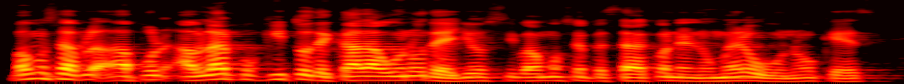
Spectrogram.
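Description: A man's voice: medium pitch, fairly even intonation, quick pace, highs cut off. A man preaching a sermon. He speaks earnestly and directly to his listeners, often restarting words, and grows more fervent and emphatic.

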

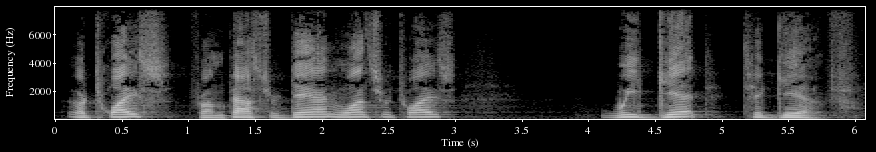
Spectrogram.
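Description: Delivering a forceful sermon in church, this pastor speaks unhurriedly in a voice a touch higher than average for a man. He leans on rhetorical questions.

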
